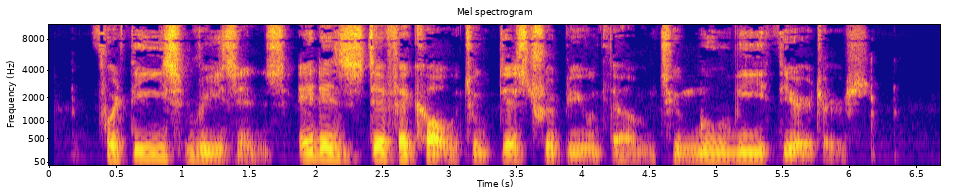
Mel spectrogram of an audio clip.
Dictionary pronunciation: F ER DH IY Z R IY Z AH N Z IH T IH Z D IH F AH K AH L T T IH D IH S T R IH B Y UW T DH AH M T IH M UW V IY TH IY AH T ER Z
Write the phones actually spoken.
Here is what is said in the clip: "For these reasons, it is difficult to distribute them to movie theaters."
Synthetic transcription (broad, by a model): F ER DH IY Z R IY Z AH N Z IH T IH Z D IH F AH K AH L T T IH D IH S T R IH B Y UW T DH AH M T IH M UW V IY TH IY AH T ER Z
